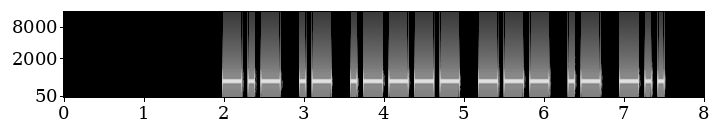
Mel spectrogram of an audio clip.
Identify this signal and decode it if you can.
Morse code, heard as a keyed tone, about 15 wpm, 700 Hz. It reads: KA1OAD
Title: USA Call Signs - 6 Characters - Repeated 3x - 15wpm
